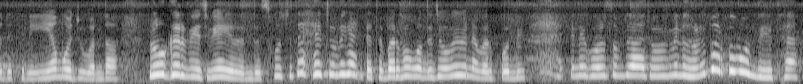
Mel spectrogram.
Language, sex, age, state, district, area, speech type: Dogri, female, 18-30, Jammu and Kashmir, Udhampur, urban, spontaneous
